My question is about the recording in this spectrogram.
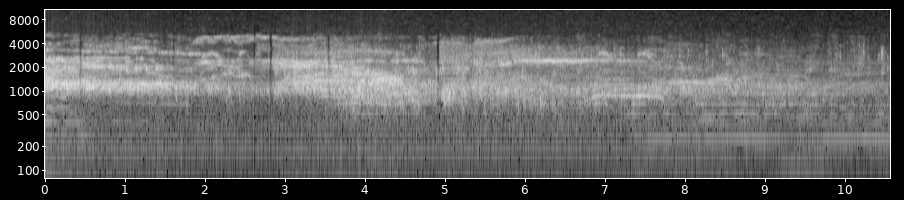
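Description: Studio audience of teenagers and kids screaming and cheering, loudest at the start and slowly dying away, with music faintly underneath near the end.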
